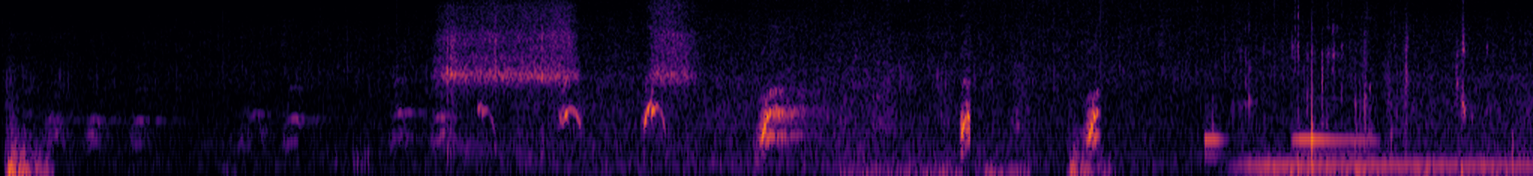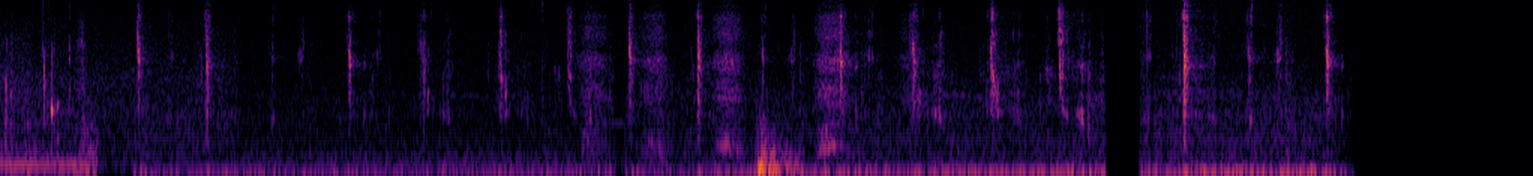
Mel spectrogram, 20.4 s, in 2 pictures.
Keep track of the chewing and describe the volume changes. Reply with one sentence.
The volume of the chewing goes down, then up.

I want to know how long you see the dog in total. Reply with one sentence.
You can hear the dog for 7 seconds altogether.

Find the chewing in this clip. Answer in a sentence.
The chewing can be heard from 8.2 to 19.2 s.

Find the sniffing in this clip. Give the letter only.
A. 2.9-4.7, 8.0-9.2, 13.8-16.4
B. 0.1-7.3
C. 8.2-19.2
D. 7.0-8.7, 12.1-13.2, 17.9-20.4
A.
